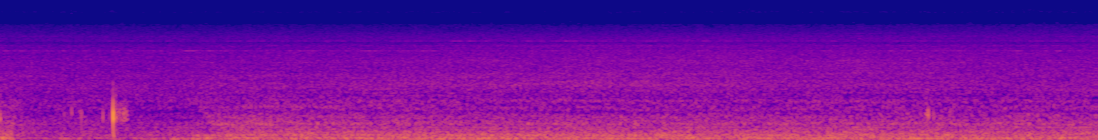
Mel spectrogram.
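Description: Steady outdoor background noise: a low rumble with a hiss over it, rising a little about two seconds in, with one sharp click about a second in.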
